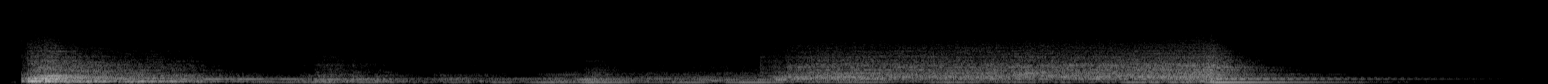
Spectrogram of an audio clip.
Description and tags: timp71 coinspin
spinning a coin (i think it was a penny) on the head of a timpano (kettle drum). the mic (marshall MXL 2003) is close, about 15 cm above the head... the coin rolls around the head a bit, then comes to rest under the mic (which took quite a few tries :> ) this is on the larger of the two timpani (71 cm). unprocessed except for a little noise reduction.
flickr, coin, spin, timpani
